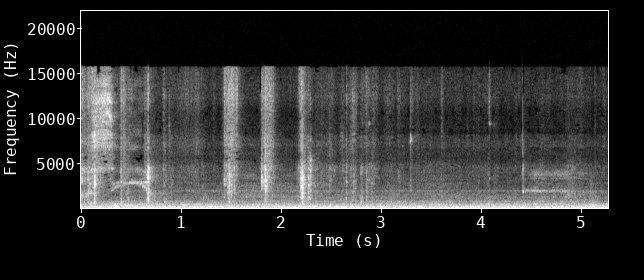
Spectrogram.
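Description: Quiet card shuffling with soft riffling and a few sharp flicks over a steady low background hum; no talking.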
